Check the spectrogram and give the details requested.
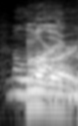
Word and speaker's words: Malort: Malort.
